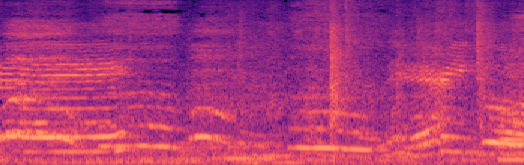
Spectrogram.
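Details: Strong, high-pitched wailing cries of a newborn baby girl just after a first-time mother's natural birth, with adult voices, applause and music behind: a vigorous first cry.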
